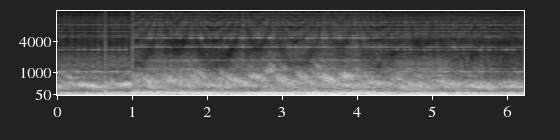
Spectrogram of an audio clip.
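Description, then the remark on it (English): A flashback sound effect: about six seconds of wavering, warbling tones sliding up and down over a steady low hum, loud and continuous, with no voices. “I'm gonna cue the sound man to repeat the flashback effect, then, Mr.”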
